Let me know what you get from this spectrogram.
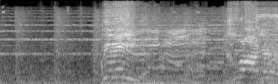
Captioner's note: surprised adoption noises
